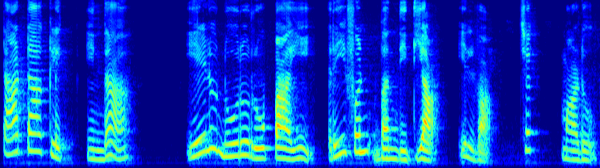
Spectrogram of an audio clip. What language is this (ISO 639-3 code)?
kan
